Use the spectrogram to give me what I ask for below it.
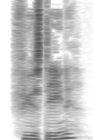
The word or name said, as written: fyrstinde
